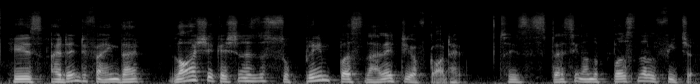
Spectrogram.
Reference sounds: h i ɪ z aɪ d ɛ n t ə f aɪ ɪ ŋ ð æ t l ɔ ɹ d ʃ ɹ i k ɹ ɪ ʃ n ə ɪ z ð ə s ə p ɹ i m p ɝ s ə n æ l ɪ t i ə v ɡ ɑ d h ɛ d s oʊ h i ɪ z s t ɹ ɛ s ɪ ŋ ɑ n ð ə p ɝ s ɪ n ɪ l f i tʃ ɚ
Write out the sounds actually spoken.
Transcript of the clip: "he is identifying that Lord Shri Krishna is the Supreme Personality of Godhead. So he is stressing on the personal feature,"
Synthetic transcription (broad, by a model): h i ɪ z aɪ d ɛ n t ə f aɪ ɪ ŋ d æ t l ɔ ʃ i k ɹ ɪ ʃ n ə ɪ z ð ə s ə p ɹ i m p ɝ s ə n æ l ɪ t i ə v ɡ ɑ d h ɛ d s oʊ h i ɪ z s t ɹ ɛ s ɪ ŋ ɑ n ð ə p ɝ s ɪ n ɪ l f i tʃ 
